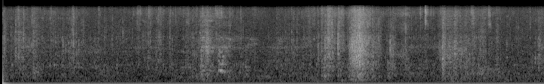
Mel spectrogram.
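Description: Rustling and scuffling on grass as a small Tibetan spaniel and a Neva Masquerade cat wrestle, in irregular bursts, loudest about five seconds in.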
